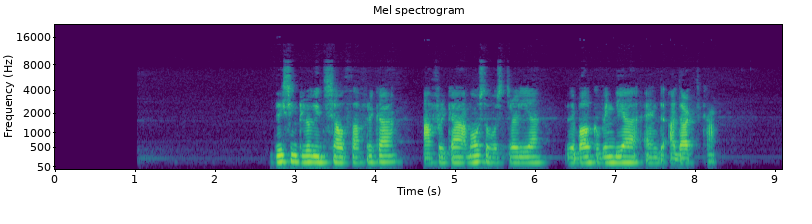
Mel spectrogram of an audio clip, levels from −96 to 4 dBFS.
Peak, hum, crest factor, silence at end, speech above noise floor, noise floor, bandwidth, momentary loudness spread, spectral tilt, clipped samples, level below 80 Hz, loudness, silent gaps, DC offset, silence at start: -2 dBFS; none; 18 dB; 0.85 s; 52 dB; -70 dBFS; 7.8 kHz; 11 LU; -7 dB/octave; under 0.1%; -60 dBFS; -18 LUFS; none; under 0.1%; 2.75 s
